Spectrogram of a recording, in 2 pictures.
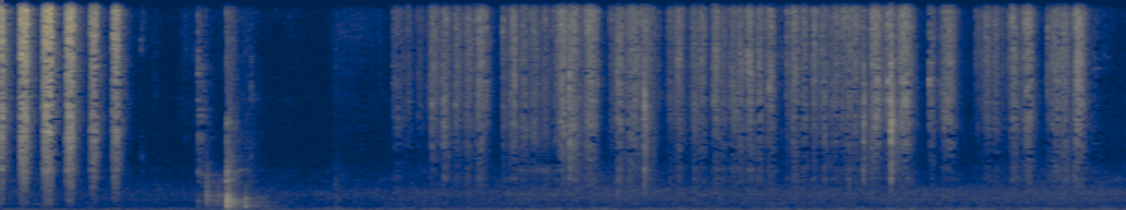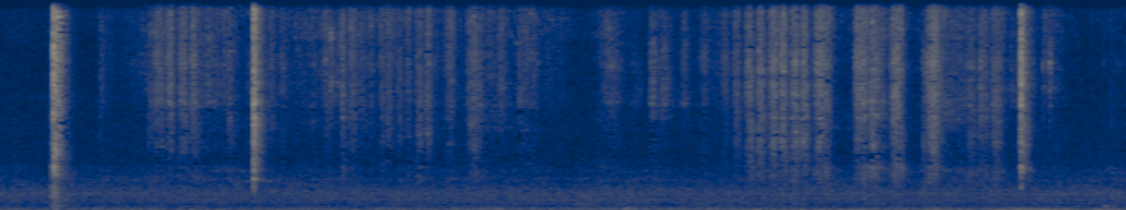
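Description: Aerosol gun cleaner sprayed onto a rifle's trigger assembly: a quick run of short spurts, then a longer stretch of hissing spray. Small clicks and rubbing from handling the metal parts and a rag follow.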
